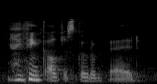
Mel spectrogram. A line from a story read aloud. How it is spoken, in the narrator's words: I sighed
